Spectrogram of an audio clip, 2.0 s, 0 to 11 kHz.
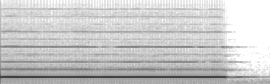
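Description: A recorder plays a single sustained B note, clear and steady like a pure whistle, held for about 1.7 seconds before cutting off, close and alone.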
